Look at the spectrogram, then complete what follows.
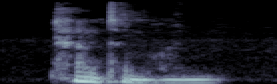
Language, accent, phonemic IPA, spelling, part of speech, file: English, Southern England, /ˈpæn.təˌmʌɪm/, pantomime, noun / verb, LL-Q1860 (eng)-pantomime.wav
- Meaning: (noun) A Classical comic actor, especially one who works mainly through gesture and mime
